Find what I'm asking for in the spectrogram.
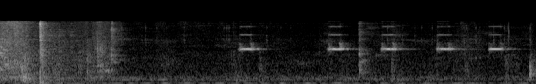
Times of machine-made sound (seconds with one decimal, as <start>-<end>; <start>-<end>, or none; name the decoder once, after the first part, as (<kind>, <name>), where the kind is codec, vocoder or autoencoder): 0.0-0.8 (vocoder, Vocos); 1.7-4.8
